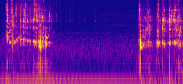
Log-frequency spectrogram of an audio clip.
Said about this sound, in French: Elle lui sert un verre de scotch. Tiens, merci. Un deuxième.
